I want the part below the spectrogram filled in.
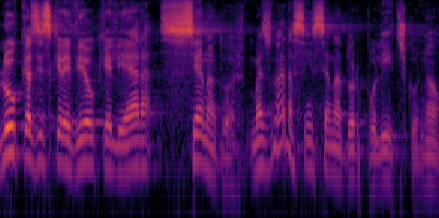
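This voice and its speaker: In a very clean recording with a silent background, a man speaks at a fairly slow pace, his pitch swinging very widely. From Brazil, Piracicaba (São Paulo interior). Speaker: pastor. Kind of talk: sermon.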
